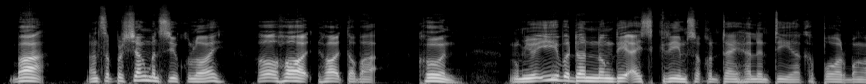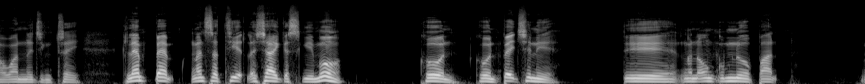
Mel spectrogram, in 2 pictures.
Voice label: male, khasi; Professional male Khasi voice artist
